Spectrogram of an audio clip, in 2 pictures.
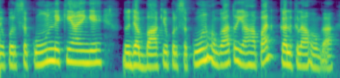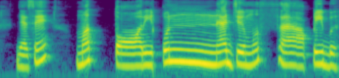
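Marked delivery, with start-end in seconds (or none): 6.2-10.1 الثَّاقِبُ ending with a bouncing, echoing ba; echoing final ba. Shown as a demonstration. Teacher demonstrates qalqala at the stop. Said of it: "اس کو کلکلا کہتے ہیں".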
